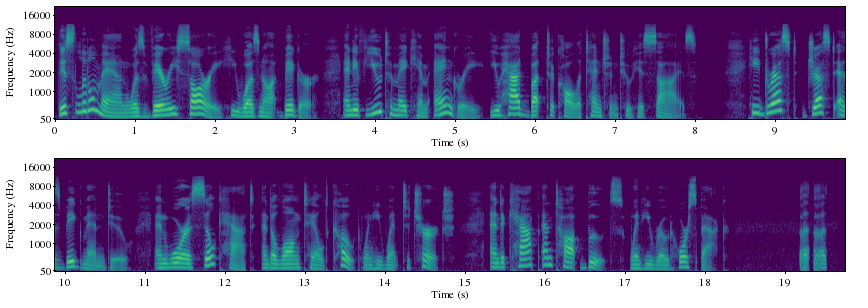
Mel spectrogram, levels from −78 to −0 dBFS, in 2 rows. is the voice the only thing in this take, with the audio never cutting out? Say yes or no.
no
